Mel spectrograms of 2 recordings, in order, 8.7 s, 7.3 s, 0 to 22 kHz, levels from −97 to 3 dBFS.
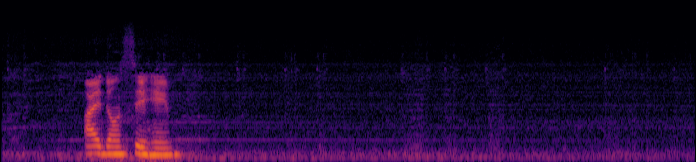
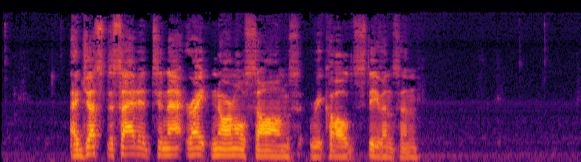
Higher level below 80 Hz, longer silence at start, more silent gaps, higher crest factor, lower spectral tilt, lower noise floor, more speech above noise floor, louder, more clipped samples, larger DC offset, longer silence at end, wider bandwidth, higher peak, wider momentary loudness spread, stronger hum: second, -66 dBFS vs -56 dBFS; second, 0.75 s vs 0.9 s; neither; about the same, 22 dB vs 20 dB; first, -7.5 dB/octave vs -3.5 dB/octave; first, -67 dBFS vs -60 dBFS; second, 33 dB vs 42 dB; second, -36 LUFS vs -17 LUFS; neither; neither; first, 5.9 s vs 2.05 s; second, 10 kHz vs 16.5 kHz; second, -22 dBFS vs 0 dBFS; first, 29 LU vs 14 LU; neither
